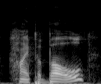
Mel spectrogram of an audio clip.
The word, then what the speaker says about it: hyperbole: H, hyperbole, which means over-exaggeration. Notice it's spelt hyperbole, but pronounced hyperbole.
